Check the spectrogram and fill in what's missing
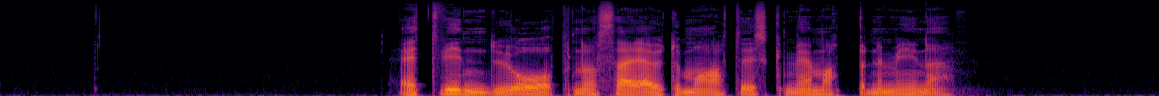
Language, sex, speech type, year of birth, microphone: Norwegian, male, read, 1973, Sennheiser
